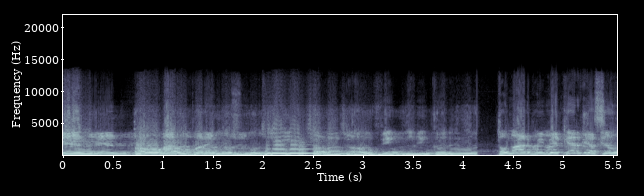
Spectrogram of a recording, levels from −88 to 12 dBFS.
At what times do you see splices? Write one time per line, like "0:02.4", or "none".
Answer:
0:04.2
